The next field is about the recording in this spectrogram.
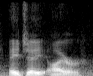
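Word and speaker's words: A. J. Ayer: Sir AJ er that's how you say his name.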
